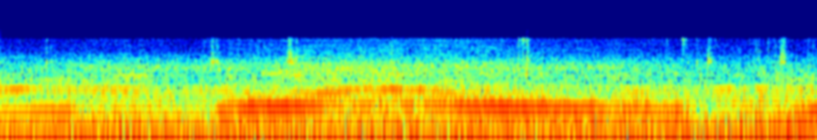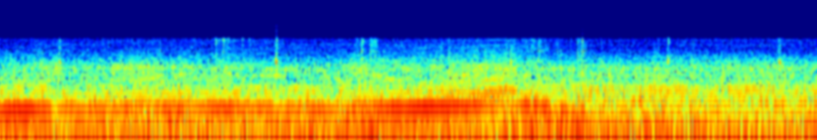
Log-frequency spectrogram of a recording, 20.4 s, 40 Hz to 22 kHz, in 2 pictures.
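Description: Honda S2000's 2.0-litre four-cylinder engine heard from inside the cabin while driving a twisty road. The engine note rises and falls with the throttle: it jumps up about three seconds in, sinks, climbs again in the second half, then drops near the end. A few sharp clicks sound over it.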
